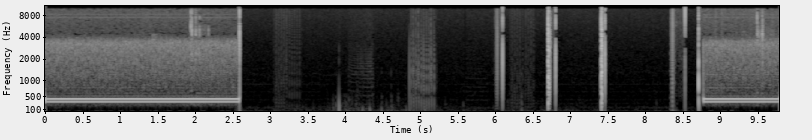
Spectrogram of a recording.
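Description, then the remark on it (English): A steady telephone dial tone hums loudly, cuts off abruptly into near silence broken by a few sharp clicks and faint rustles, then the dial tone returns at the end as the operator releases the call. “Notice that when the operator releases, it goes straight back to dial tone here.”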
